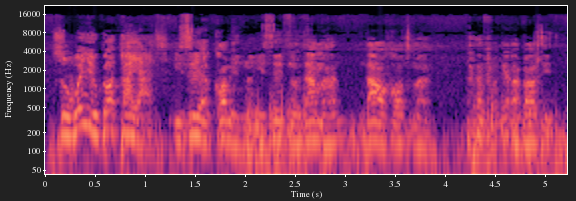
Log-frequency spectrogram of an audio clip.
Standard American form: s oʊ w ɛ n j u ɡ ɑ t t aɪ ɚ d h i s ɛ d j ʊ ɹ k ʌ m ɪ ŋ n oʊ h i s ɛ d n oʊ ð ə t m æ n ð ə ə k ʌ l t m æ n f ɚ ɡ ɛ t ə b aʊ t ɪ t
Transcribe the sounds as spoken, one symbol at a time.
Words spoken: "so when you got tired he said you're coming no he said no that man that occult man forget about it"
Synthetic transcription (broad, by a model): s oʊ w ɛ n j u ɡ ɑ t t aɪ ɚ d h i s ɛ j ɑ k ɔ m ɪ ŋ n oʊ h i s ɛ d n oʊ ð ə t m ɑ n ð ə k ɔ t m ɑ n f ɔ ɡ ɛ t ə b aʊ t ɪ t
